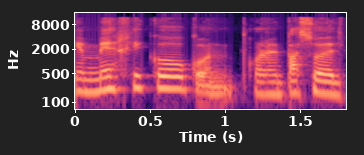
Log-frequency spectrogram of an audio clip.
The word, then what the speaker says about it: México: nativos muchas veces es sin México porque qué se escribe con la x y se pronuncia con la J que sepáis que también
